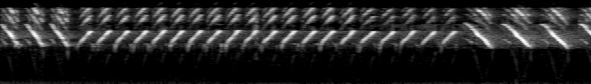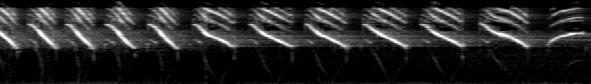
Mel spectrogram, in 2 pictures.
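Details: Canary singing a long 'cengkok mewah' style song, used to train canaries to sing: a fast, even high trill of repeated notes, then slower, louder downslurred notes about five per second, with a faint low hum.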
